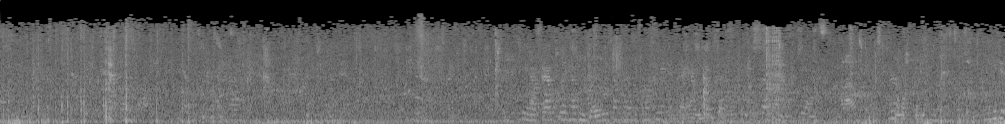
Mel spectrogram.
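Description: A horse's hooves thud on soft sand at a canter.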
